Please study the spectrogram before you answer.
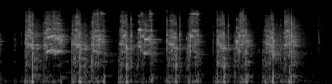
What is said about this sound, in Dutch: Dat is heel irritant voor de microfoon. Of ja, lekker. Maakt niet uit. Ik zal ook het geluid even van het piepen laten horen voor ja, de mensen.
